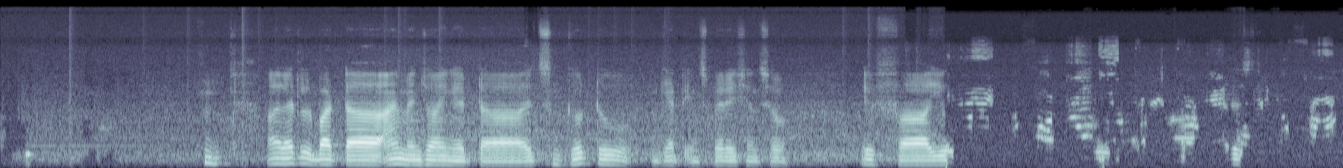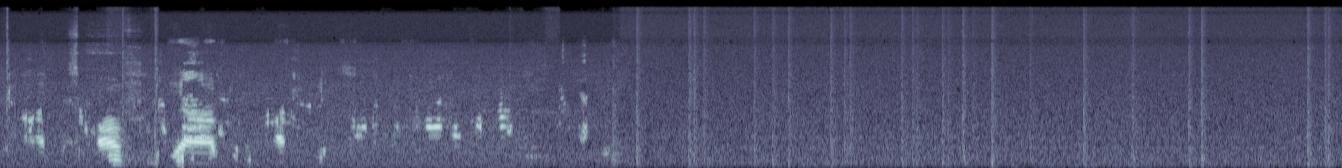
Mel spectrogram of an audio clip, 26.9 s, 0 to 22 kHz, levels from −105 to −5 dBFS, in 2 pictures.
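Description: From 9.47 to 12.65 s, the speech is suppressed in double talk. The talker dips hard, by around 25 dB at worst. The likely cause is an echo canceller that could not separate the talker from loudspeaker echo while both sides spoke, so it turned both down. The same happens from 13.48 to 16.99 s, and more briefly and lightly from 17.64 to 18.56 s. From 9.67 to 13.38 s, the other side's voice leaks through, about 10 dB below the speech. Shorter, fainter scraps follow at 14.2 to 14.35 s and 15.02 to 16.43 s. A stronger stretch runs from 16.96 to 19.63 s. Residual loudspeaker echo that the canceller likely missed reached the microphone.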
